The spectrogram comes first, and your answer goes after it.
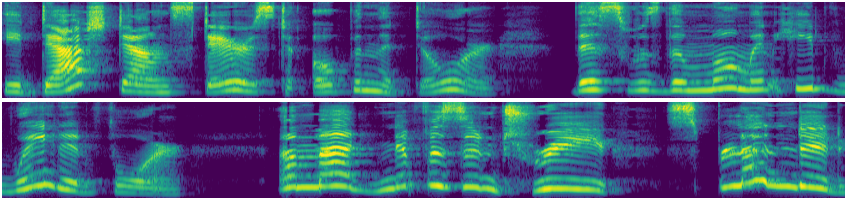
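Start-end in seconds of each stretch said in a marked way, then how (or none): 5.6-8.4 very high, ringing exclaimed cry. Dashing downstairs to open the door to the tree he waited for, he is crying out. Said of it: "he cried".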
